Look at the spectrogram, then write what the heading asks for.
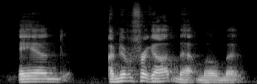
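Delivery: ordinary talk, nothing marked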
